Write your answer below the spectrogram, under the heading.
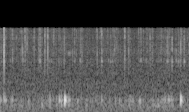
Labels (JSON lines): {"label": "ambient", "recorder": "HydroMoth"}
